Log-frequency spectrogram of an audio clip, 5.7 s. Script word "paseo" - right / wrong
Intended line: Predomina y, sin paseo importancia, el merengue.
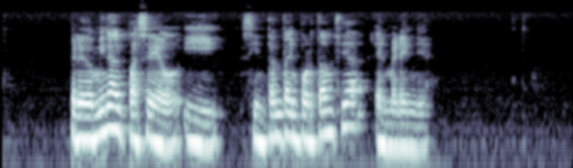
wrong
